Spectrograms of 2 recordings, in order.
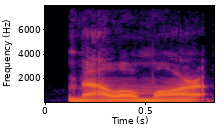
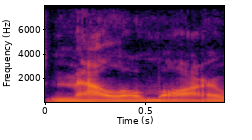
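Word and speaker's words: Mallomar: Paige has never had a Malomar either. – Underrated. – Even the name stinks, Malomar. What does that even... – Right. – It's marshmallow. – It's mellow, not mallow, but we all pronounce it mallow.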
